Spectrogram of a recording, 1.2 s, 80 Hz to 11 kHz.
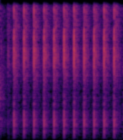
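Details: Radial shockwave therapy at a setting of 3, to numb tissue, on a hand with Dupuytren's contracture; rapid, even train of sharp snapping clicks about ten per second from the radial shockwave device firing during hand treatment.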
